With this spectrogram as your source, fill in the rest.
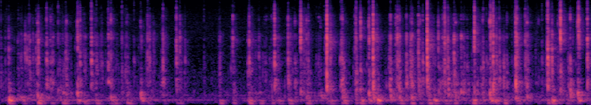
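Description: Both hands type steadily with their fingertips on a black plastic full-size computer keyboard resting on a desk, tapping the plastic keys. Quick, bright, dry clicks and clacks follow one another in a rapid, uneven stream with very little low end, pausing briefly around the two-second mark before resuming.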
